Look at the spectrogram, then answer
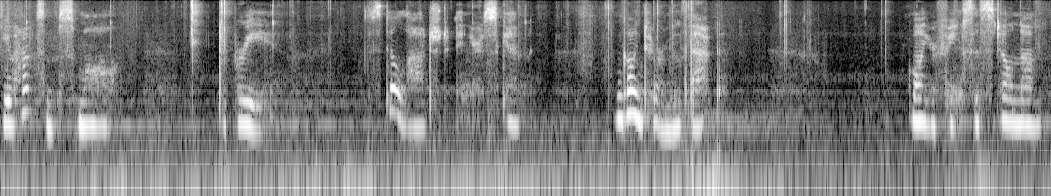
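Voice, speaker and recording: A woman playing a gentle, curious young alien in an ASMR roleplay, mostly whispering in slow, halting, formal phrases. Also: high-pitched, slight background noise. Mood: gentle, attentive. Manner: slow, halting, formal wording without contractions. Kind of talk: whispered ASMR roleplay, close personal attention.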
